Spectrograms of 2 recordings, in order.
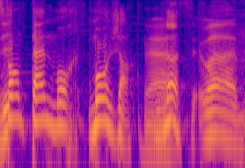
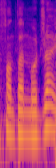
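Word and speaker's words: Fantan Mojah: Avec, alors, je vais essayer de bien le prononcer. Fantan Moja. Fantan Mojan.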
